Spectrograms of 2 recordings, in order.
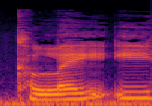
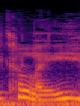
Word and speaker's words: Klaiyi: kalai hair okay so the actual pronunciation of the company's name is clay e hair clay hair i didn't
